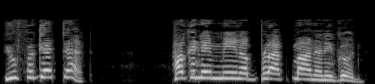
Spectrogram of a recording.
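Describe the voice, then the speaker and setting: A furious, anguished street orator in an audiobook. His voice leaps high and loud as he declaims and pleads, hammering repeated phrases in dialect. The sound is clean, close and dry. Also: lively intonation, slow pace, slightly rough, no echo, full character voice. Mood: angry exhorting. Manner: impassioned, declamatory, emphatic repetition in dialect. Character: heavyset, anguished, furious male street exhorter, passionately pleading. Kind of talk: audiobook character dialogue.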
